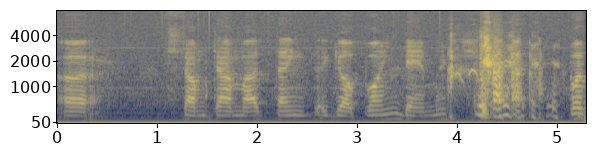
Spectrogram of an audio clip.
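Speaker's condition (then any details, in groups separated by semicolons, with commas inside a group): Cerebral palsy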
